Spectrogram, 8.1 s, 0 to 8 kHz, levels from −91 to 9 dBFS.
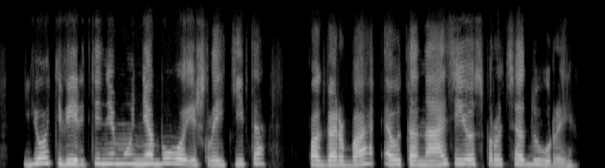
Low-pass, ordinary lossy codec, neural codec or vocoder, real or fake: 7.2 kHz; Opus, 32 kbps; none; real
